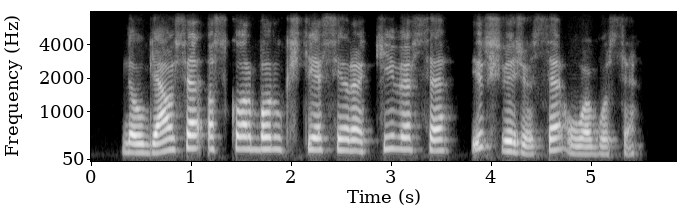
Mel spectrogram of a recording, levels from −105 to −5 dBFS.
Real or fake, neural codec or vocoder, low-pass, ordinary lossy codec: fake; codec, 16 kHz, 4 kbps, FunCodec, trained on LibriTTS, 50 frames a second; 7.2 kHz; Opus, 24 kbps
